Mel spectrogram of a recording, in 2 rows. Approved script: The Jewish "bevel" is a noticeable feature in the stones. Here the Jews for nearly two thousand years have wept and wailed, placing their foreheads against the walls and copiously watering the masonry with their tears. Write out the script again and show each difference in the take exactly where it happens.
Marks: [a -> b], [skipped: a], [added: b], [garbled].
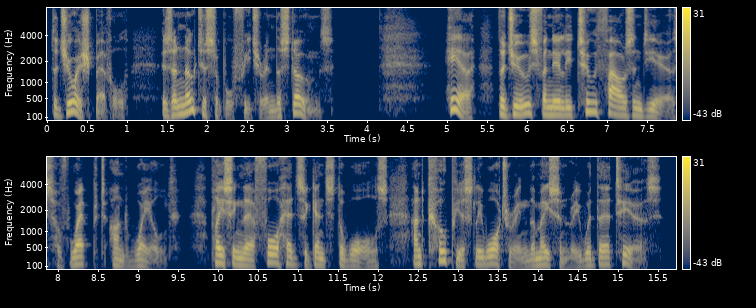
The Jewish "bevel" is a noticeable feature in the stones. Here the Jews for nearly two thousand years have wept and wailed, placing their foreheads against the walls and copiously watering the masonry with their tears.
